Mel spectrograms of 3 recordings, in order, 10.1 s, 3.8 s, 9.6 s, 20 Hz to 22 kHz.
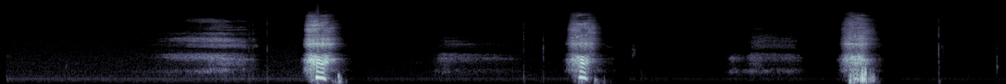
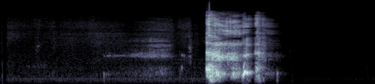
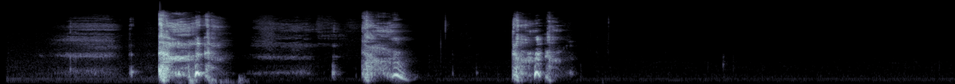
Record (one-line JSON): {"exhalation_length": "10.1 s", "exhalation_amplitude": 32354, "exhalation_signal_mean_std_ratio": 0.19, "cough_length": "3.8 s", "cough_amplitude": 32652, "cough_signal_mean_std_ratio": 0.25, "three_cough_length": "9.6 s", "three_cough_amplitude": 27931, "three_cough_signal_mean_std_ratio": 0.23, "survey_phase": "beta (2021-08-13 to 2022-03-07)", "age": "18-44", "gender": "Female", "wearing_mask": "No", "symptom_cough_any": true, "symptom_new_continuous_cough": true, "symptom_runny_or_blocked_nose": true, "symptom_sore_throat": true, "symptom_diarrhoea": true, "symptom_fatigue": true, "symptom_headache": true, "symptom_change_to_sense_of_smell_or_taste": true, "symptom_onset": "6 days", "smoker_status": "Never smoked", "respiratory_condition_asthma": false, "respiratory_condition_other": false, "recruitment_source": "Test and Trace", "submission_delay": "2 days", "covid_test_result": "Positive", "covid_test_method": "RT-qPCR", "covid_ct_value": 21.8, "covid_ct_gene": "N gene"}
